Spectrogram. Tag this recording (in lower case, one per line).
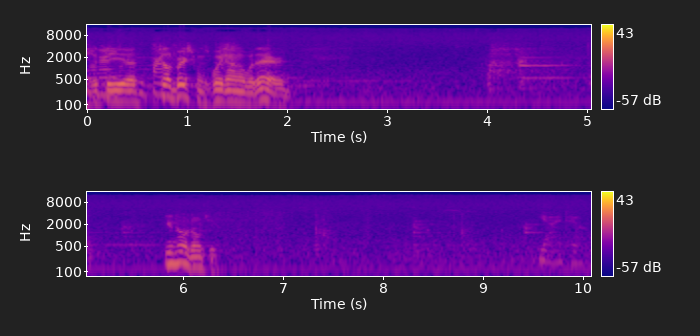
speech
